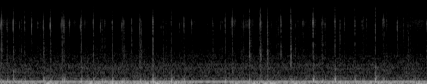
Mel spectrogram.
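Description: A book with a paper and cardboard cover is tapped quickly with the fingertips, giving a rapid run of light, dry, keyboard-like taps that each die away almost at once. A steady low hum sits underneath the whole time.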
